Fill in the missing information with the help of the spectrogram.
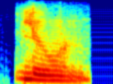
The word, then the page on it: lune: Indian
